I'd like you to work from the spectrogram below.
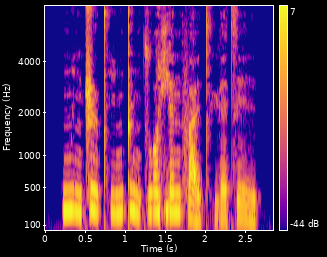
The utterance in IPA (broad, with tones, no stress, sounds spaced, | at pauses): m i˥˧ ŋ ʈ͡ʂ ɻ̩˥˩ t̪ʰ i˧˥ ŋ t̪ i˥˩ ŋ t͡s w ɔ˥ ɕ j ɛ˥ n f a̰˨˩ ɪ̯ t̪ʰ ɥ ɛ˧˥ t͡s e˥˩ ɪ̯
